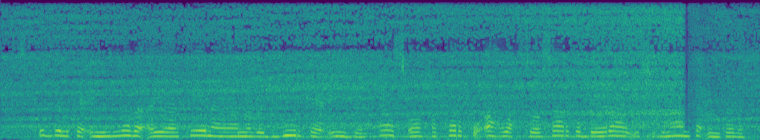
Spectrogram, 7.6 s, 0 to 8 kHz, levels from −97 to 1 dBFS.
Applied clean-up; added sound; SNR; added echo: none; Hiss; 6 dB; none.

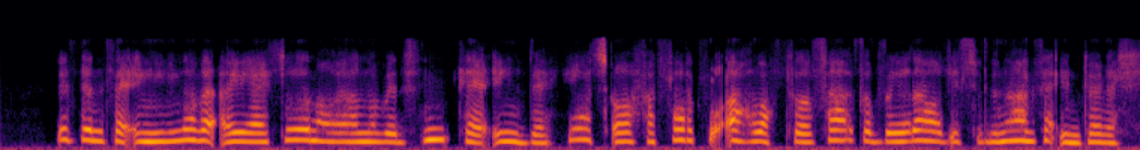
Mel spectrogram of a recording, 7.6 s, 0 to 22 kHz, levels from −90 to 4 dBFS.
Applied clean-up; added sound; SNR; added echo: neural diffusion model UNIVERSE++.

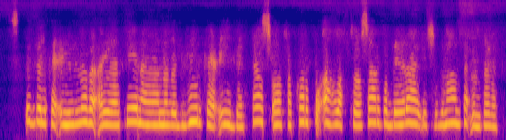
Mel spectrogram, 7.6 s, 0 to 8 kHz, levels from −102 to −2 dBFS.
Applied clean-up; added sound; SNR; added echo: neural mask model Resemble Enhance denoiser.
